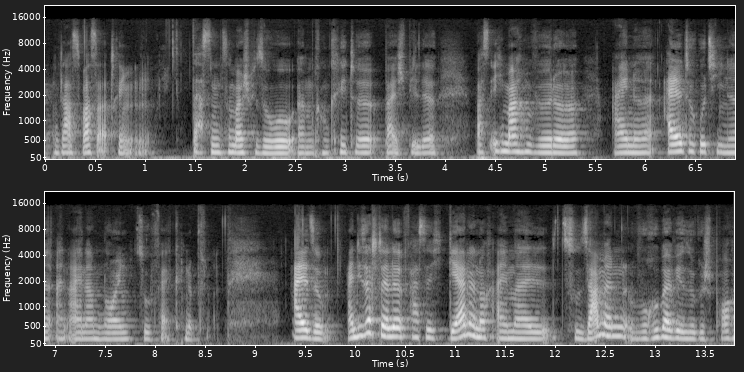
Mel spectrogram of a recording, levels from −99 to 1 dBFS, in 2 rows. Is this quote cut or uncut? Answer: uncut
